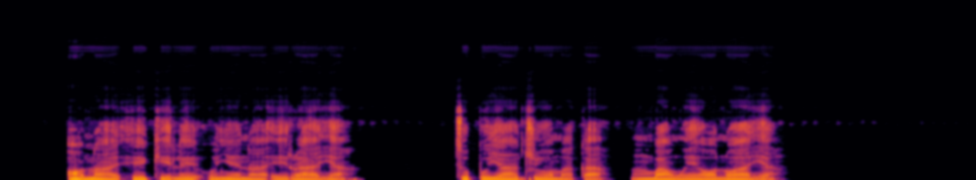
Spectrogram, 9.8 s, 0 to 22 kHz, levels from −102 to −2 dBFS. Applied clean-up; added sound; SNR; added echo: none; none; none; none.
